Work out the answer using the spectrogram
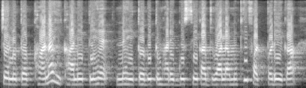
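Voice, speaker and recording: Brief: a sarcastic young drinking man, level monotone delivery, a woman reading him. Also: medium pitch, normal speed, lightly acted. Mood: teasing. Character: brash young man who drinks, gruff then teasing.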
